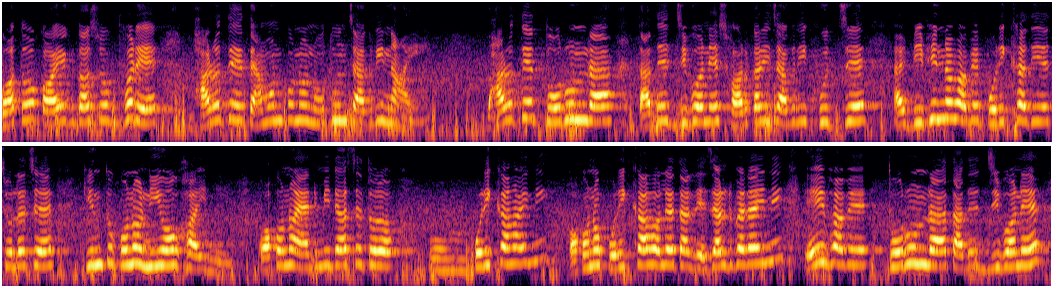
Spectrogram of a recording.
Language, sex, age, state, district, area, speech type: Bengali, female, 60+, West Bengal, Paschim Medinipur, rural, spontaneous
